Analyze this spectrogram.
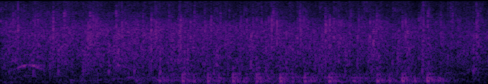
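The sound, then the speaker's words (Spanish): A concert audience applauds as a guitarist playing with the band for the first time is introduced. Thick, continuous crowd clapping sounds somewhat muffled and stays even throughout the five seconds. “David Venegas, un aplauso para él.”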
